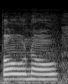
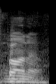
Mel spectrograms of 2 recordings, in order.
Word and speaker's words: Bono: Und zurück bei Fast Forward und ich bin hier in Dublin mit Bono und Larry Mullen.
